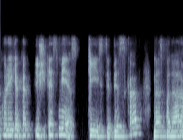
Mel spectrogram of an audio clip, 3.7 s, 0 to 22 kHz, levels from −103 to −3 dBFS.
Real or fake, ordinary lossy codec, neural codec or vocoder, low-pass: real; Opus, 24 kbps; none; 7.2 kHz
